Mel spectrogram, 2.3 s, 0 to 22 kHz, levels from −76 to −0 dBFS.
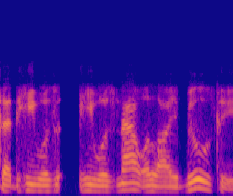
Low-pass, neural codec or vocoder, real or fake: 7.2 kHz; none; real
